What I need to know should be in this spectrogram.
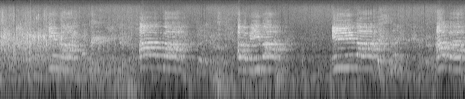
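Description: A young woman sings loudly in long, held notes.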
